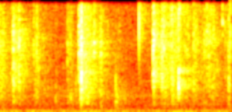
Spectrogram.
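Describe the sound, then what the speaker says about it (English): Quiet, scattered keystrokes on a computer keyboard, a few soft clicks over a low hum, as someone types out a kernel exploit. "now we are going to type this exploit out"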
